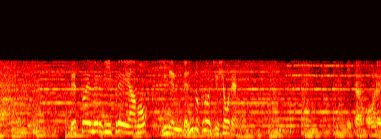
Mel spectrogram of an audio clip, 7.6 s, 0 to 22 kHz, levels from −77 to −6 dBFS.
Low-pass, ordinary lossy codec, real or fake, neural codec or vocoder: 3.6 kHz; none; real; none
